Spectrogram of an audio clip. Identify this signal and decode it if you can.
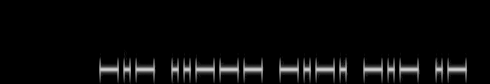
Morse code, heard as a keyed tone, about 20 wpm, 700 Hz. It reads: K2CKA
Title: Speed Racing - USA Call Signs 17wpm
